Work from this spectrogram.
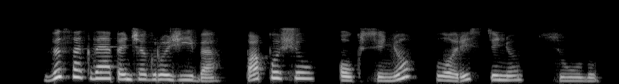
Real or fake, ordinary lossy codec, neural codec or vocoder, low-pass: real; AAC, 32 kbps; none; 5.4 kHz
